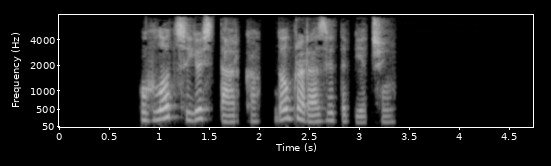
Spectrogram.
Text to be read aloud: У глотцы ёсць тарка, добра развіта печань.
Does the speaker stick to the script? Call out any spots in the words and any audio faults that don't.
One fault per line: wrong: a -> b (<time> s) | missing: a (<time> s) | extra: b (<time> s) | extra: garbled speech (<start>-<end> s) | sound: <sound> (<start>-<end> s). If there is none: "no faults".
no faults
